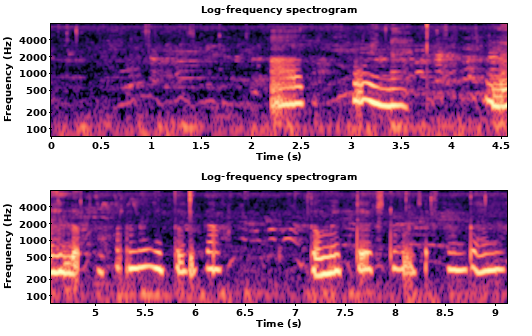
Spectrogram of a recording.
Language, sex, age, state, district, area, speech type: Santali, female, 18-30, West Bengal, Purulia, rural, spontaneous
